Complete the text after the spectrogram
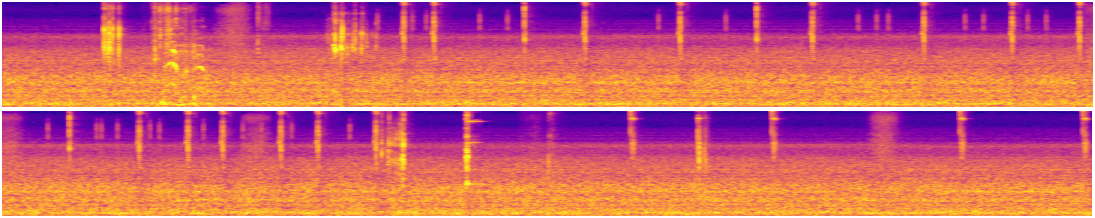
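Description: Sharp metallic clicks sound now and then.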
